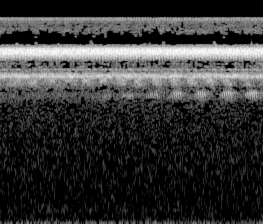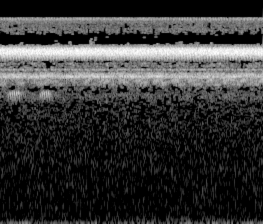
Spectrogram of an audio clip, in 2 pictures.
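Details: Insects calling outdoors on a fixed camera: constant shrill high drone, with a lower series of quick pulsed chirps rising through the middle seconds before fading out.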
